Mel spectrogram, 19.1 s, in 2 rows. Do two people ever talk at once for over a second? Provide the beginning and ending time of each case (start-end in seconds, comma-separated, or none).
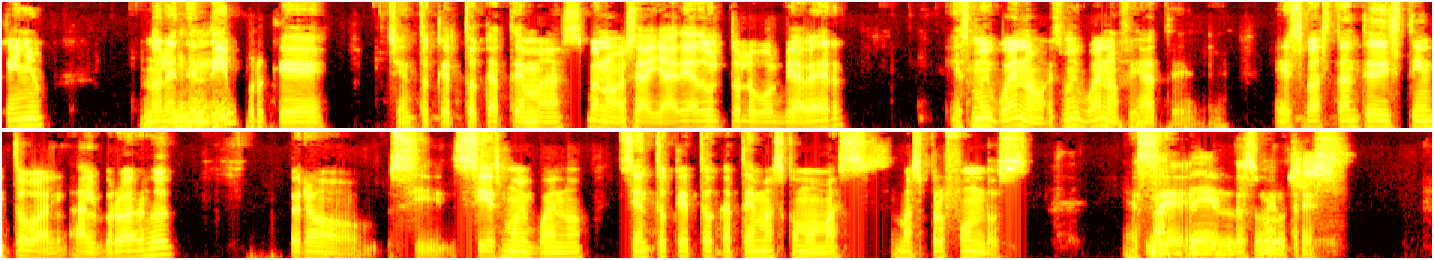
17.1-18.4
